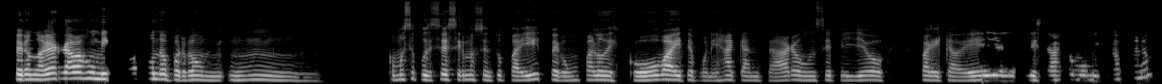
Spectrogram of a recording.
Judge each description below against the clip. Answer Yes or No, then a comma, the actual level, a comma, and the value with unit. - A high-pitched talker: Yes, high, 205 Hz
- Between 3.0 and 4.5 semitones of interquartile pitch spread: No, narrow, 2.5 semitones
